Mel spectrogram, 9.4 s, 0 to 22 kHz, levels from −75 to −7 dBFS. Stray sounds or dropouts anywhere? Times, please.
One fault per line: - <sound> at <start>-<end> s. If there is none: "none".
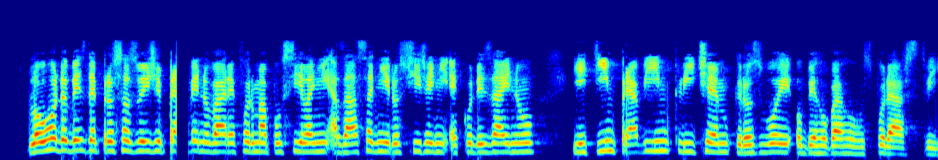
- dropout at 1.8-1.9 s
